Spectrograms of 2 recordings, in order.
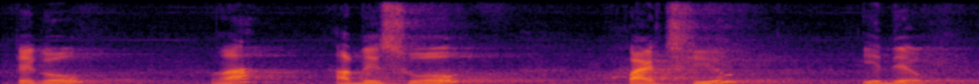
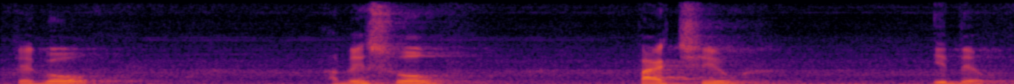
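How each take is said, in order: First: Slow, sing-song teaching of each step; children's class teacher. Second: Said in the usual way. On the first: Shown as a demonstration. Preacher explaining to the church like a Sunday school class, slow sing-song. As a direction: spell it out like for small kids. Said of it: "aula agora de sala infantil". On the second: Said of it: "Como ele fez?".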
